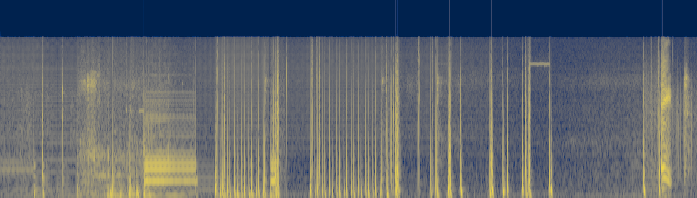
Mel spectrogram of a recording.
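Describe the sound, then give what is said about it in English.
A rapid series of sharp electromechanical Automatic Number Identification (ANI) clicks on a long distance telephone call from a number one step switch, New Haven, Connecticut, arriving in bursts separated by short pauses, over a low line hum with a brief steady tone near the end. “Before it starts announcing the number, you'll hear a series of clicks that are associated with long distance calls from number one steps.”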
